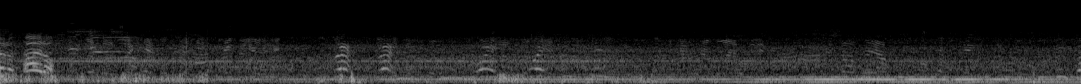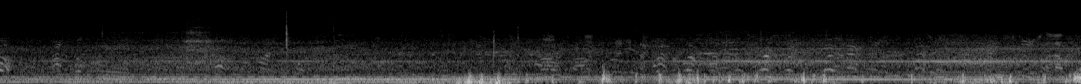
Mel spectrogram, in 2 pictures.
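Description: Young players shout to each other across an outdoor pitch.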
